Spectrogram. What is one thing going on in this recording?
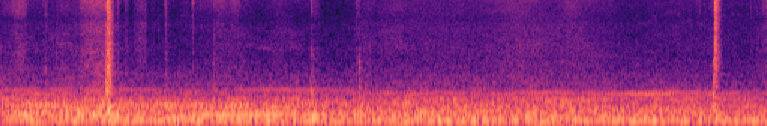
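A seat adjustment lever clicks sharply a few times.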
